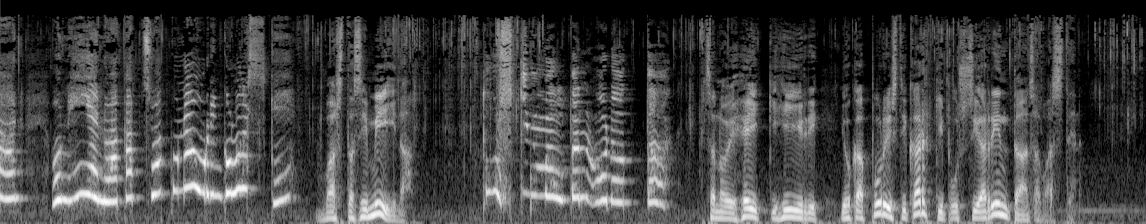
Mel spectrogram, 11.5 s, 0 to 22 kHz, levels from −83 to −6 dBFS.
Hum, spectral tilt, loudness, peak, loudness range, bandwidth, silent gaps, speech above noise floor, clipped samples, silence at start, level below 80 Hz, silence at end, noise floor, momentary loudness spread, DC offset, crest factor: none; -5 dB/octave; -17 LUFS; 0 dBFS; 4 LU; 17 kHz; none; 25 dB; under 0.1%; 0 s; -42 dBFS; 0.1 s; -42 dBFS; 16 LU; 0.1%; 16 dB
